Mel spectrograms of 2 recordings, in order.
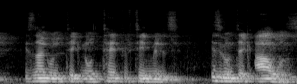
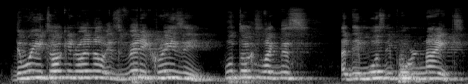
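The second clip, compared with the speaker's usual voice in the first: shocked mother; 12 semitones higher than usual. Retold or imitated. Mother scolding her daughter, high shocked voice. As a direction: screech it as a scandalised mother. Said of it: "Her mom was like".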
